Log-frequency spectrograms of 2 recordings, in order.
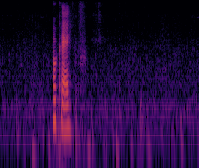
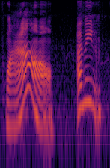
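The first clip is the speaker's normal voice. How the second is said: much higher and louder wow; surprised reaction; 7 semitones higher, 6 dB louder, slower than usual. Real, not acted. Streamer reacting to a viewer naming Meryl Streep, astonished. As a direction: exclaim at the chat's example.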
